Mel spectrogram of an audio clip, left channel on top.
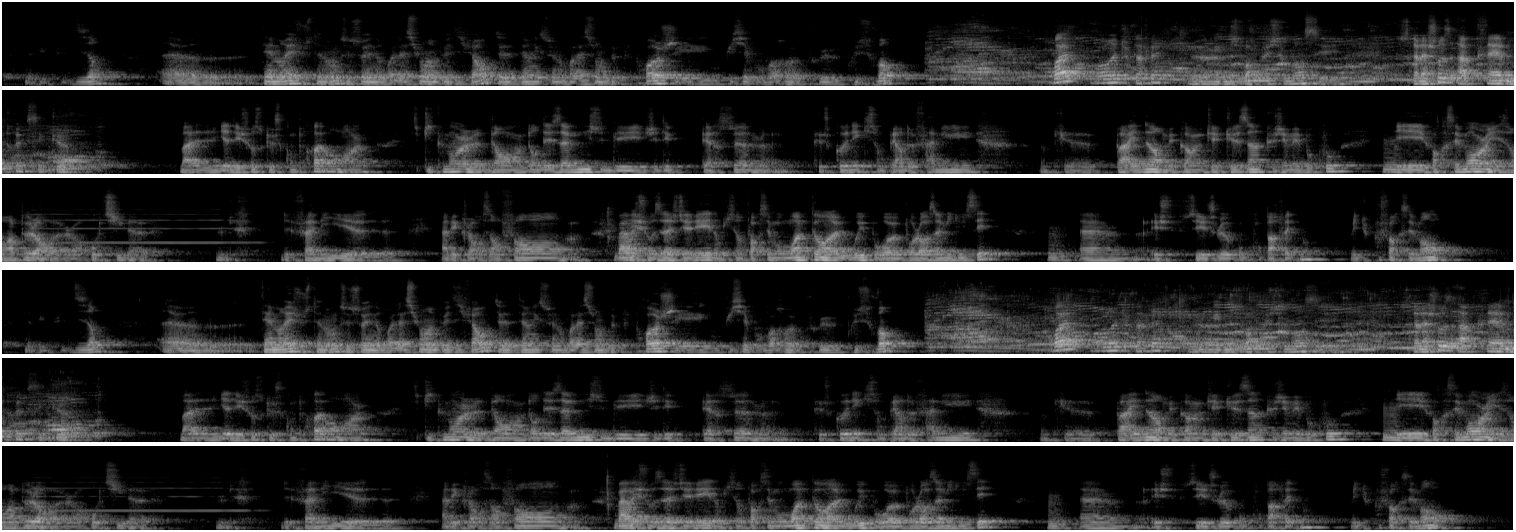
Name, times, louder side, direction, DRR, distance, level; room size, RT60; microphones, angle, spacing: voice 1, 0.6-1.0 1.5-8.9 12.1-12.2 28.9-29.1 36.4-36.6 40.7-40.9, right 1 dB, 40° right, 4 dB, 0.5 m, -31 dB
sound 1, 9.2-16.1, right 2 dB, 85° right, 0.7 m, -34 dB
voice 2, 10.5-11.6 11.8-15.8 16.9-19.1 19.3-21.8 22.1-23.0 23.2-25.2 25.5-28.8 29.1-31.8 32.4-32.7 33.0-40.1 41.0-43.4 43.7-44.6, left 1 dB, 20° left, 3 dB, 0.4 m, -31 dB
Trumpet, 30.5-32.8, left 1 dB, 60° left, 0.8 m, -50 dB
4.5 x 2.9 x 2.5 m, 0.92 s
head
